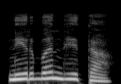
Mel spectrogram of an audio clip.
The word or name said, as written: ನಿರ್ಬಂಧಿತ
